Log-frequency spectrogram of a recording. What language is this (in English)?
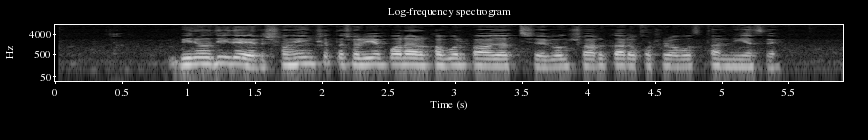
Bangla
